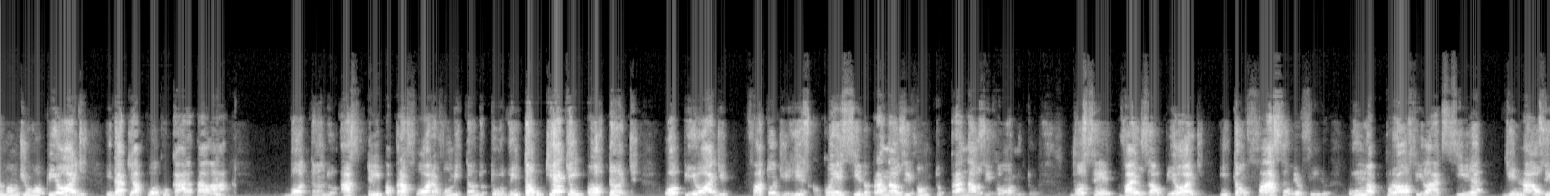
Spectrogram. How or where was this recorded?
video call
